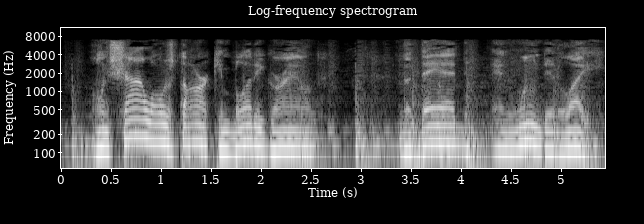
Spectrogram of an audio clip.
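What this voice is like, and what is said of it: Nasal Southern accent, child-like. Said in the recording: “my fifth grade southern nasal hick accent”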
